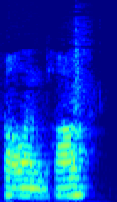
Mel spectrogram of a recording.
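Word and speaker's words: Poff: My name is Colin Pop.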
